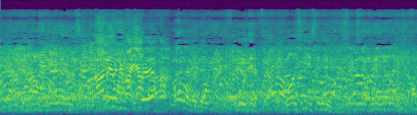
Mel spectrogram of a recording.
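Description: A large crowd of spectators chattering and calling out at once: many overlapping voices making a steady hubbub, with no single voice standing out.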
